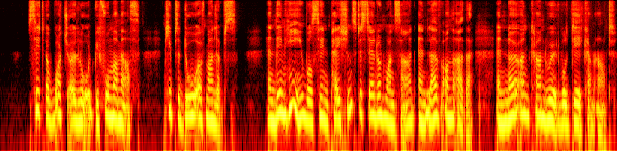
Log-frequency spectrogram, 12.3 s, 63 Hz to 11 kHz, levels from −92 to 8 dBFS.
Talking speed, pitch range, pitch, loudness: 185 wpm, 170-210 Hz, 185 Hz, -18 LUFS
